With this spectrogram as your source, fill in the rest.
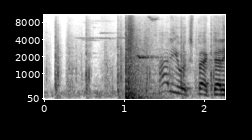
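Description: A heavy door bangs open.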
